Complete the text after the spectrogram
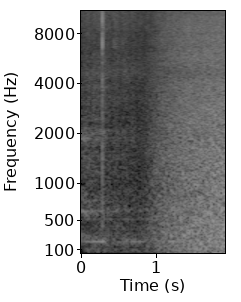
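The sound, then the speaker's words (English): Rough ocean waves of a shipwreck at sea surge and roar, a broad wash of surf that builds steadily louder over two seconds, with a brief low tone near the start and no voices. “Did you hear? Shipwreck at sea.”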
